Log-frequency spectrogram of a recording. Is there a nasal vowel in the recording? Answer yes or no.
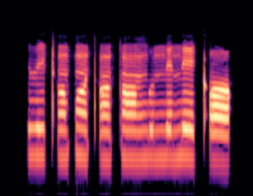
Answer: yes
